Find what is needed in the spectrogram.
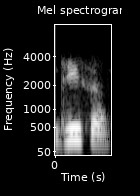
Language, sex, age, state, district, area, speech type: Hindi, female, 18-30, Rajasthan, Jaipur, urban, conversation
